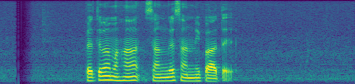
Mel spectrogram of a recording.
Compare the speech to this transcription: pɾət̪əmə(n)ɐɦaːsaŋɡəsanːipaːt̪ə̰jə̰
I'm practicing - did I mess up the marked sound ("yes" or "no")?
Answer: yes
